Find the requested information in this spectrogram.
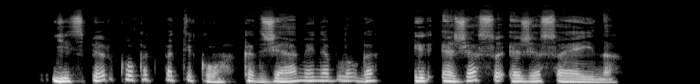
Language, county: Lithuanian, Marijampolė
